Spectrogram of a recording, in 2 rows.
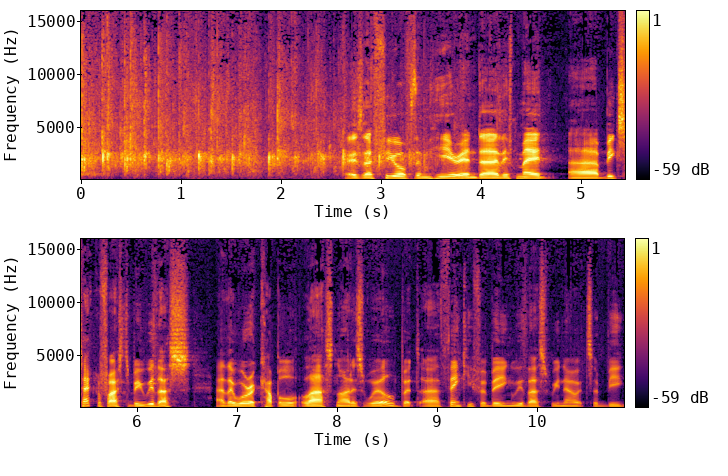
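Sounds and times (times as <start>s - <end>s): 
audience applause: 0.0s - 3.8s
speech: 2.6s - 10.8s.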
